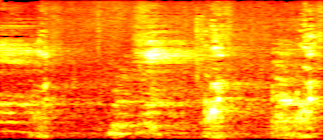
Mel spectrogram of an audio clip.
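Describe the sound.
Farmed pigs kept as livestock give several low, throaty grunts. The grunts come in short, separate bursts spaced unevenly, with quiet gaps between them.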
